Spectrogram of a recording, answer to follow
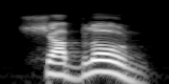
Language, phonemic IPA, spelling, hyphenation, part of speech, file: Dutch, /ʃɑˈbloːn/, sjabloon, sja‧bloon, noun, Nl-sjabloon.ogg
- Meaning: template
